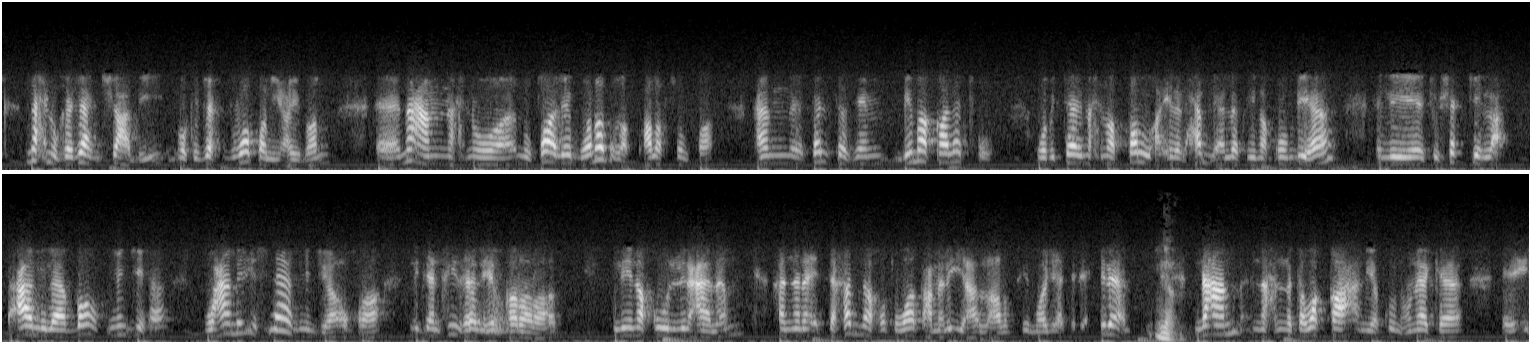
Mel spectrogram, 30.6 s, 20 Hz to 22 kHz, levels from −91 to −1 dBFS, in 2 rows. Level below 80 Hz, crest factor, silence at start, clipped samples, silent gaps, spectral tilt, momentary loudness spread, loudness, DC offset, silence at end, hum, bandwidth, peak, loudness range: -56 dBFS; 24 dB; 0.25 s; under 0.1%; none; -6.5 dB/octave; 16 LU; -22 LUFS; under 0.1%; 0 s; none; 9.4 kHz; 0 dBFS; 6 LU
